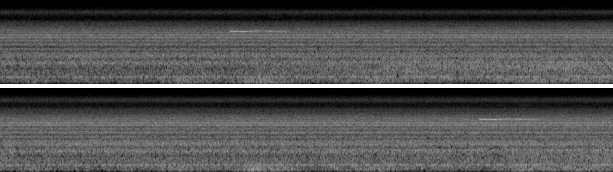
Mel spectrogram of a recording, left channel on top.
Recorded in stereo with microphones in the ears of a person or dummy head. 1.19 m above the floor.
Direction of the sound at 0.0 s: Centre (ahead or behind).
